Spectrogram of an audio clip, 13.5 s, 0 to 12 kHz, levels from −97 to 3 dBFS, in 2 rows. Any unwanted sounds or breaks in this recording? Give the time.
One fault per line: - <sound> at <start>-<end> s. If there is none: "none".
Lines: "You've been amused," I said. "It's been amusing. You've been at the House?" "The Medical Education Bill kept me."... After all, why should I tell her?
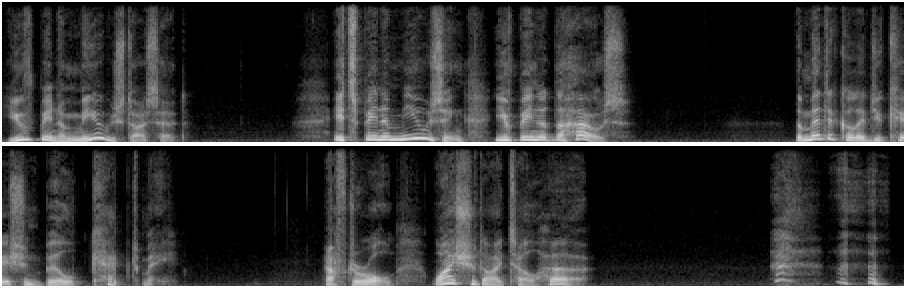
- laugh at 12.5-13.4 s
